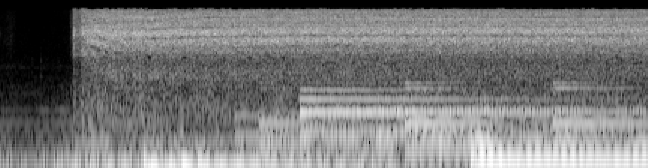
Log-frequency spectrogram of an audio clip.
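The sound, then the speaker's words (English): Antiperspirant is sprayed inside the front of a vest, a loud, continuous aerosol hiss that begins after a brief pause and holds steady for about four seconds. “He uses a roll-on on his neck, then sprays the antiperspirant inside the front of his vest.”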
